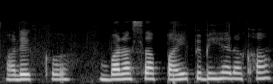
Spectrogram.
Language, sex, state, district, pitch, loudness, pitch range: Hindi, female, Bihar, Patna, 245 Hz, -17 LUFS, 235-265 Hz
